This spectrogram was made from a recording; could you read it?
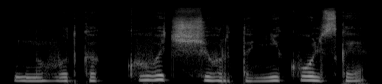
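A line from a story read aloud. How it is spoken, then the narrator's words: Tired, angry, uneasy mutter. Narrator (Russian): Устало пробормотал я, чувствуя, как внутри нарастает злость, смешанная с каким-то странным тревожным беспокойством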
